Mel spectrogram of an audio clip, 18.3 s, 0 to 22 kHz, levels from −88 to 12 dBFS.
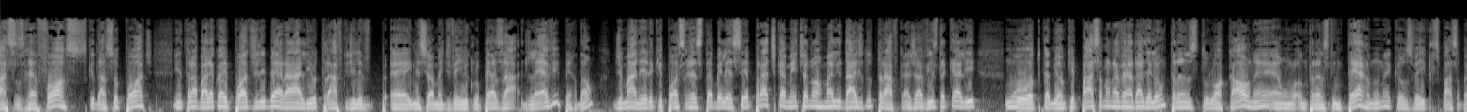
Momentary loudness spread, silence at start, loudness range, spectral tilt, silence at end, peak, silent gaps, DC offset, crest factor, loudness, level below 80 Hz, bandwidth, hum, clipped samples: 5 LU; 0 s; 1 LU; -6 dB/octave; 0 s; -4 dBFS; none; 0.4%; 12 dB; -16 LUFS; -30 dBFS; 11.5 kHz; none; under 0.1%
